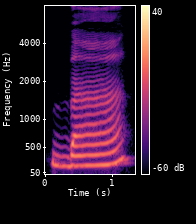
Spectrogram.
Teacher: با، ہونٹ میں لا لینا ہے اور با پڑھ لینا ہے اور ایک الف جتنا لمبا کرنا ہے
